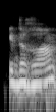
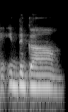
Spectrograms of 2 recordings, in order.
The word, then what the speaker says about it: ادغام: इदम में गन है आपने कोशिश करनी है कि आप इसको न ही प्रोनाउंस करें गाफ नहीं पढ़े इगाम ठीक है ऐसे नहीं न यना मोटा होता है तो फिर कोशिश करें कि आप इसम भी इसको मोटा ही पढ़े इदम ओके जी रूल देखें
